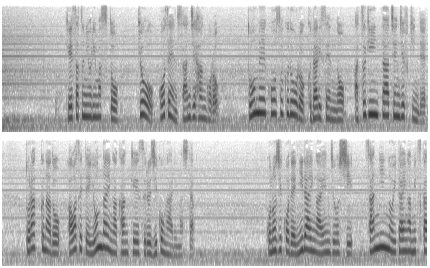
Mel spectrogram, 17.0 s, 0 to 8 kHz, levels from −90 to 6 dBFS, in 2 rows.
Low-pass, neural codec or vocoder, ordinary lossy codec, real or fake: 7.2 kHz; none; none; real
